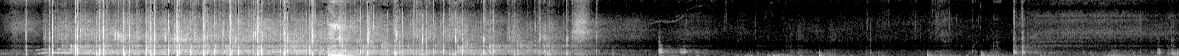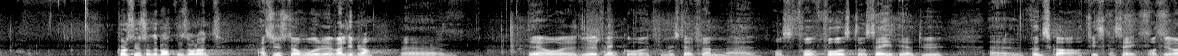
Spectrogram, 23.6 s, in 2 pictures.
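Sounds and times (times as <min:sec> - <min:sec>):
audience applause: 0:00.2 - 0:06.1
speech: 0:03.3 - 0:03.7, 0:13.0 - 0:16.4, 0:17.1 - 0:23.5.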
